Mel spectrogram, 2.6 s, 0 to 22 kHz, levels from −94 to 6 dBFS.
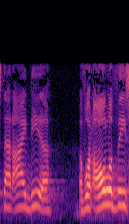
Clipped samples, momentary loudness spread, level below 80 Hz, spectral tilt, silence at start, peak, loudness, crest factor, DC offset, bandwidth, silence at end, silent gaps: under 0.1%; 13 LU; -70 dBFS; -3 dB/octave; 0.05 s; -4 dBFS; -19 LUFS; 16 dB; under 0.1%; 8 kHz; 0 s; none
